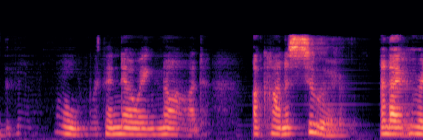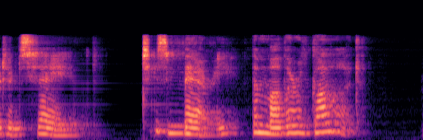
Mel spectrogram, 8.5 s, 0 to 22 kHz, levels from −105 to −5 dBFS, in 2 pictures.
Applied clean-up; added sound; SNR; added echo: neural mask model DeepFilterNet 3.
